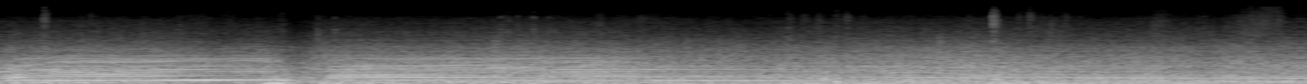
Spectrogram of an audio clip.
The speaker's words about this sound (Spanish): solamente cuando llevamos el coche a los programas más deportivos vamos a poder escuchar el sonido del motor claramente en el interior, en aceleración.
